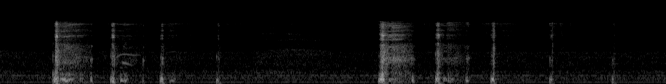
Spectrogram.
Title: Closed mouth coughing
